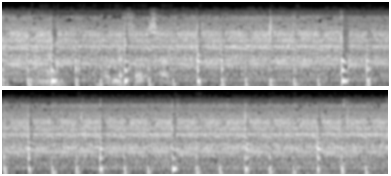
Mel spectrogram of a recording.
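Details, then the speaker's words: Diesel heater that was burning oil-mixed fuel makes rhythmic wet glugging under a low hum while shutting down. Fuel was found in the air inlet, suspected flooded combustion chamber; fix was cleaning plus new gaskets and gauze filter. "sounds like liquid in there maybe the combustion chain is flooded I don't know if you can FL these things or not"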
